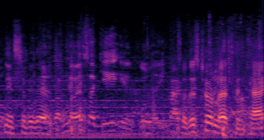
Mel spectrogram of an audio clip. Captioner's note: speaking Spanish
